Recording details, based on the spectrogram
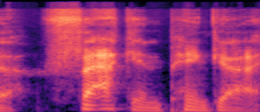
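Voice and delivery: imitated Rhode Island accent. Showing how a drunk stranger said it: imitating a Rhode Island accent. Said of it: "the Rhode Island accent".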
